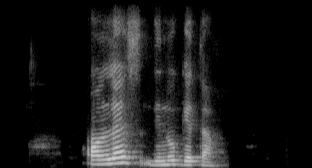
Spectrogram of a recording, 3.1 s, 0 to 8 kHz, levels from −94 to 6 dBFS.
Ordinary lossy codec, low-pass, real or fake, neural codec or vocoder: Opus, 16 kbps; 7.2 kHz; real; none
